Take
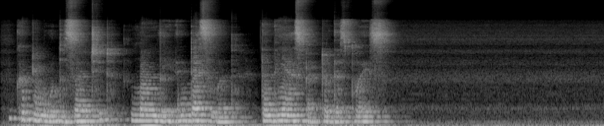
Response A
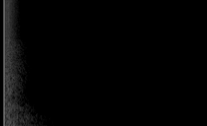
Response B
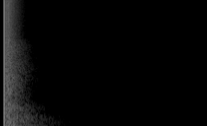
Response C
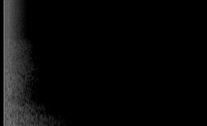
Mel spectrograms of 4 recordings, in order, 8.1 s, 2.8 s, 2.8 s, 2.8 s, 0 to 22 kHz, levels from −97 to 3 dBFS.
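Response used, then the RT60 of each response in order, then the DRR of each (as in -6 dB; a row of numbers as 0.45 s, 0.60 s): C; 0.75 s, 0.70 s, 0.70 s; 8.5 dB, -0.5 dB, -10.5 dB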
